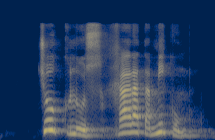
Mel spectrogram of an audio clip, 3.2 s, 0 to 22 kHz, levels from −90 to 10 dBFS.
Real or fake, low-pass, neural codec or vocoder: fake; 10.8 kHz; codec, 24 kHz, 1.2 kbps, DualCodec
